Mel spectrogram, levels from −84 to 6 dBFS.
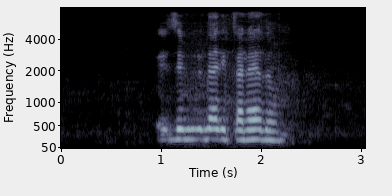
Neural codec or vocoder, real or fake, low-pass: codec, 44.1 kHz, 2.6 kbps, SNAC; fake; 7.2 kHz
